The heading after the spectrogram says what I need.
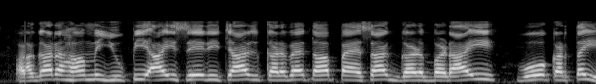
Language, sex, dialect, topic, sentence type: Magahi, male, Western, banking, question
